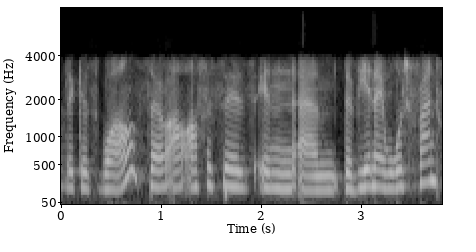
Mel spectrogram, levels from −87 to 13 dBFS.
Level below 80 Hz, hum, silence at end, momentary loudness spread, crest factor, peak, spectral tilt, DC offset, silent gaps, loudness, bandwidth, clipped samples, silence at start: -62 dBFS; none; 0 s; 4 LU; 18 dB; -2 dBFS; -8.5 dB/octave; under 0.1%; none; -19 LUFS; 4.2 kHz; under 0.1%; 0 s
